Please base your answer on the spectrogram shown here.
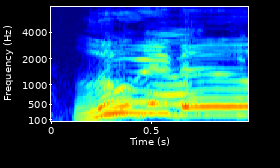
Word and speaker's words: Louisville: make it to the USCCA Expo 2018 in Louisville. Kentucky. No, you said it wrong. See, I've been to Louisville, and you have to not pronounce as many Louisville. of the letters How's that? in Louisville, Louisville.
